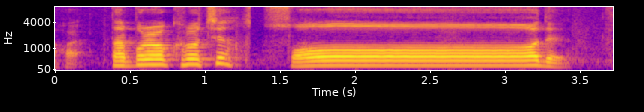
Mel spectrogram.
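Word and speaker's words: ص: আসবে ঠিক আছে সদ সদ সদের উচ্চারণটা অনেকটা সিনের মতই কিন্তু সদের উচ্চারণটা এটার সিফাত ভিন্ন।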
